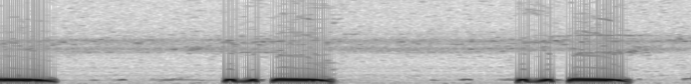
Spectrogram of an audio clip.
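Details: Spotted dove, a wild bird used as a decoy for trapping, giving loud cooing phrases: a long falling coo, then a quick double note followed by another drawn-out coo, repeated about every two seconds against a quiet background.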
